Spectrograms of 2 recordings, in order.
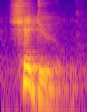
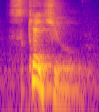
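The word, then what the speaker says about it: schedule: England में उसे बोलते हैं शेड्यूल, शे जोर से ड्यूल, शेड्यूल, ठीक है। अमेरिका में इसे बोलते हैं स्केड्यूल, ये ज हो जाता है या स्के हो जाता है, स्केड्यूल।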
